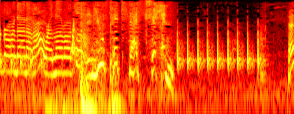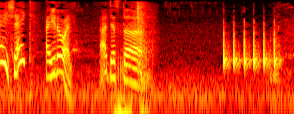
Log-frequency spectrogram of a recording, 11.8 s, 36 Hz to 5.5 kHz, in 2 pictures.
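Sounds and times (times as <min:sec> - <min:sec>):
speech: 0:00.0 - 0:03.6, 0:05.8 - 0:09.0
knocking on a door: 0:03.5 - 0:05.4, 0:10.4 - 0:11.5.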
